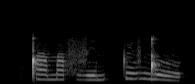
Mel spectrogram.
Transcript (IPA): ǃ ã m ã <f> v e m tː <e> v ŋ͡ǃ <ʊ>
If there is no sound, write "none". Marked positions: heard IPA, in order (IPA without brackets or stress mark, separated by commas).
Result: f, ẽ, ɵ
